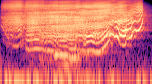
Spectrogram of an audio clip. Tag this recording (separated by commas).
Squeak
